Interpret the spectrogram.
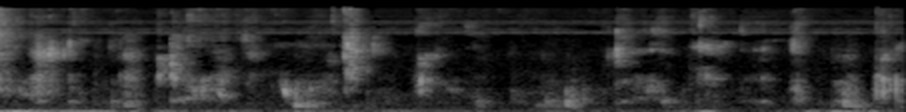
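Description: Close-miked chewing of kottu roti, with irregular wet smacks, clicks and squelches from the mouth.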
